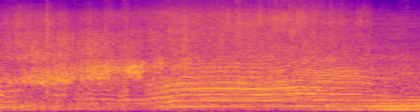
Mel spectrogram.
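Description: Drift cars skid on a live racetrack beside a hairpin, tires squealing under a loud, continuous engine howl that rises and shifts in pitch, close by, with no talking.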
